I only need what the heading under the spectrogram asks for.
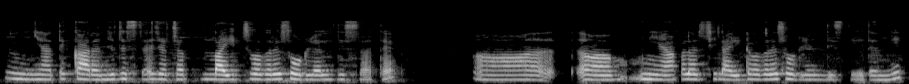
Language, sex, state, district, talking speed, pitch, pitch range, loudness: Marathi, female, Maharashtra, Aurangabad, 130 wpm, 230 Hz, 220-240 Hz, -20 LUFS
